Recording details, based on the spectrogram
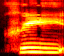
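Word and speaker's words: croí: i had started a movement group called creative movement cree is spelled c-r-o-i father which is the irish word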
